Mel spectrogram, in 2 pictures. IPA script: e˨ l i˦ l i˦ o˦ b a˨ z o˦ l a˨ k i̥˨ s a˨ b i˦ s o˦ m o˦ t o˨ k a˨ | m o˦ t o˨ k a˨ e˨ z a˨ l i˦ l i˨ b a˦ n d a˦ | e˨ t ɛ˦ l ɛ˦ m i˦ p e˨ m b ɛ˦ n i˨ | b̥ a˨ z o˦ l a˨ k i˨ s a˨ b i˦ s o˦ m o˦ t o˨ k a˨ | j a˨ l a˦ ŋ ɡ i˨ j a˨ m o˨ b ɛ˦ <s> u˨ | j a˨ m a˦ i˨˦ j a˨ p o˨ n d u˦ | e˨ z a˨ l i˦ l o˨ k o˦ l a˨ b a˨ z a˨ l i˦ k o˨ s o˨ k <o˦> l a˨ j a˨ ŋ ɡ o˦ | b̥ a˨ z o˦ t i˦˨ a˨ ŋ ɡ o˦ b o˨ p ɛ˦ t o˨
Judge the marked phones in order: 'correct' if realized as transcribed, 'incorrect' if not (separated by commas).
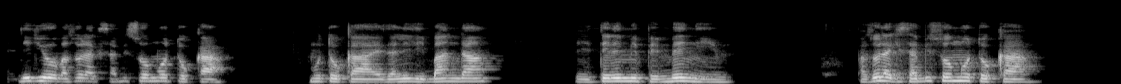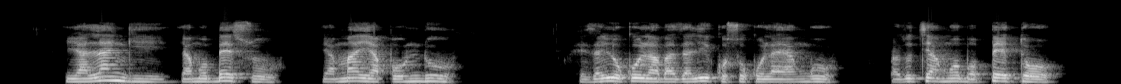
correct, incorrect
